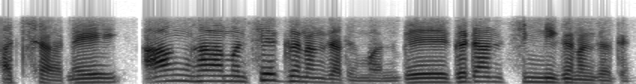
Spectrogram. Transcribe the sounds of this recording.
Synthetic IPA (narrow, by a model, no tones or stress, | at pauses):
ɐtt͡ʃʰanejaŋɦamanseɡɯnaŋzadɯŋmanbeɡɯdansimniɡɯnaŋzadɯŋ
